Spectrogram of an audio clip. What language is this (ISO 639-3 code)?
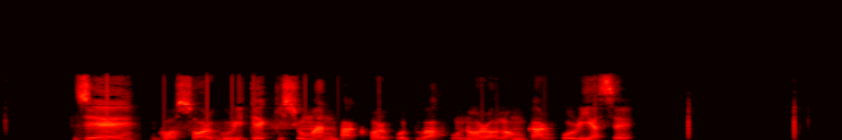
asm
